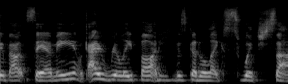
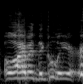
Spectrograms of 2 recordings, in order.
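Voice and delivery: relieved smugness; 5 semitones higher, 9 dB louder, faster than usual. Retold or imitated. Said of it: "Tom's like".

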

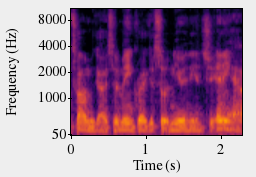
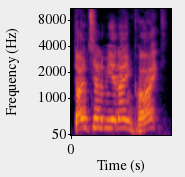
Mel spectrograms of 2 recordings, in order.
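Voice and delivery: high shouted call; shouting; 3 dB louder than usual. Retold or imitated. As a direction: call it out across the carpet. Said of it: "So I shouted out".

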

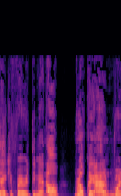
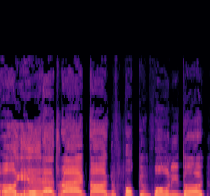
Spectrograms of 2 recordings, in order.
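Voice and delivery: put-on drawn-out, higher drunk fan; mock drunk guy, stretched and pitched up; drunk fan impression; 4 semitones higher, much slower than usual. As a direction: imitate a tipsy fan gushing. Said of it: "They were kinda drunk".

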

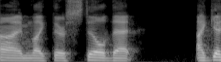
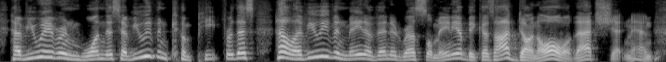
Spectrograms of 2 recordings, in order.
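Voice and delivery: mocking taunt; 7 semitones higher than usual. Roman taunting Cody, retold.

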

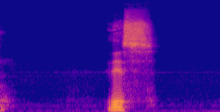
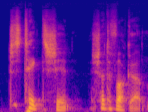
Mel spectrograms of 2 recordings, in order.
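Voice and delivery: ordinary talk, nothing marked

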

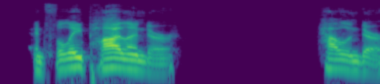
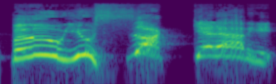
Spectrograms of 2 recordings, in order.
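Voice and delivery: mock booing; 3 dB louder than usual. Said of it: "It wasn't".

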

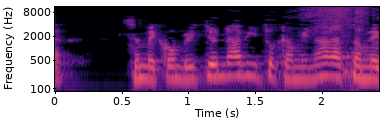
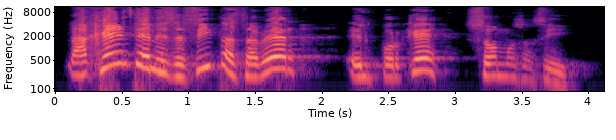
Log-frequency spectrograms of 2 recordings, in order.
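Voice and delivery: insistent, raised pulpit exhortation; fervent preaching; 6 semitones higher, 9 dB louder than usual. Real, not acted. Preacher urging believers to share the secret of life, fervent preaching. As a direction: drive each phrase home to the crowd.

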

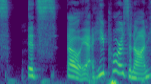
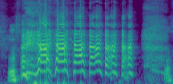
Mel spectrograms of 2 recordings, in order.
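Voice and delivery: delighted laugh; 8 semitones higher than usual. Real, not acted. Laughs at listener message.

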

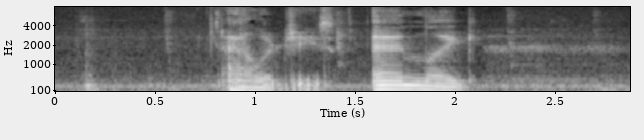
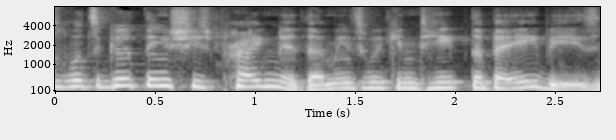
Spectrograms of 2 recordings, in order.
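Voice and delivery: higher-pitched, breezy handler voice; unbothered snake handler; 7 semitones higher than usual. Retold or imitated. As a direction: imitate a pro who finds this routine. Handler quoted, cheerfully unbothered.

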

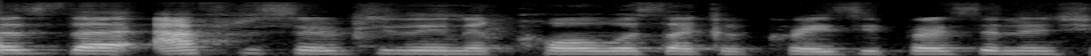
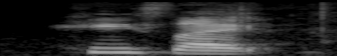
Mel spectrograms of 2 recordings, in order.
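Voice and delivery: ordinary talk, nothing marked

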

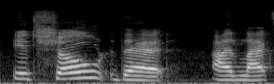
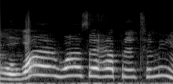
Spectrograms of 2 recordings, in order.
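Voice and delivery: baffled question; 9 semitones higher, 4 dB louder, faster than usual. Retold or imitated. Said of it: "And I'm sitting there like".

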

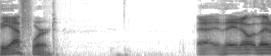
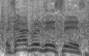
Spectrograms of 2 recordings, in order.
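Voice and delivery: high, louder clueless caller; Ray; 10 semitones higher, 4 dB louder than usual. Retold or imitated. Jailed trainer learning where he is, high voice. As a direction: ask it pitched up, dawning on him. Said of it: "I got a call from him".

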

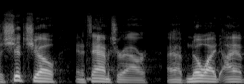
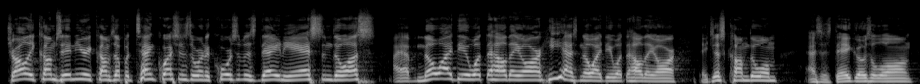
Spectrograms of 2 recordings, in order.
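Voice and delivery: ordinary talk, nothing marked

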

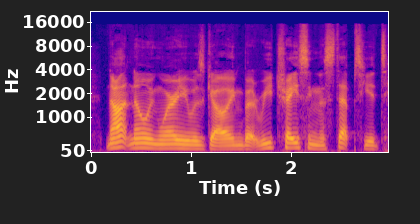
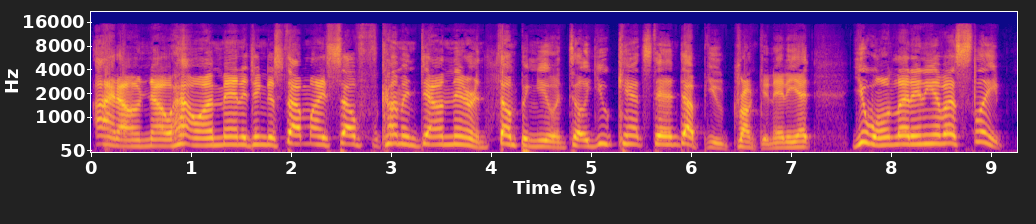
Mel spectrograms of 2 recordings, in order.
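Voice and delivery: much higher, louder furious threatening roar; harsh threat; 10 semitones higher, 5 dB louder than usual. Acted. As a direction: threaten to come down and thump him. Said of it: "said more harshly than ever".

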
